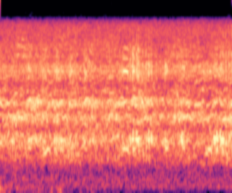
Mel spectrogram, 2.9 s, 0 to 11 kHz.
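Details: Thousands of Snow Geese settling among flocks already gathered at nightfall, New Mexico desert, November 2014; a short stretch of dense, overlapping yelping honks forming a constant chattering din.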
